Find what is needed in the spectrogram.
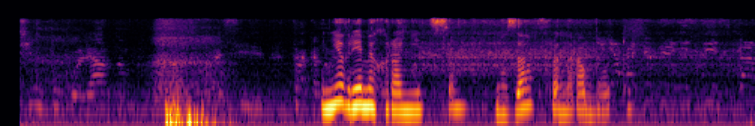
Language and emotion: Russian, sad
